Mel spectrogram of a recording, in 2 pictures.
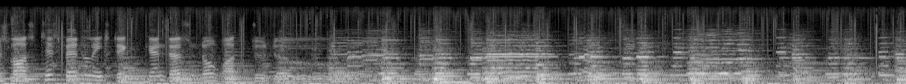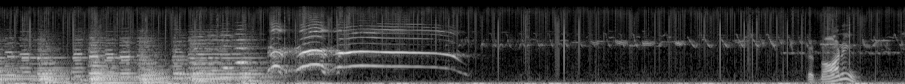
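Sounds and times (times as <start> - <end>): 
full busy music: 0.0 - 11.8
speech: 0.1 - 5.1, 17.3 - 17.8
bright swooping bird-like morning chirps and whistles: 11.4 - 18.0.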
